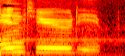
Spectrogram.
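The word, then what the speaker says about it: N 2 Deep: It's called N Too Deep. – In Too Deep. – In Too Deep. It's an N. – Yeah, I know, but like, it's pronounced in.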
